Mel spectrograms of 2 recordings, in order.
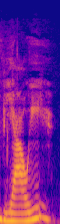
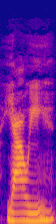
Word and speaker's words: yaoi: read a lot of yaoi. I actually pronounce it yao. For a long time, I just ignored the I.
